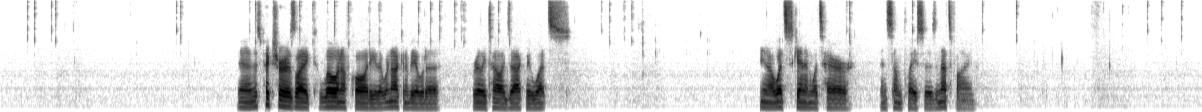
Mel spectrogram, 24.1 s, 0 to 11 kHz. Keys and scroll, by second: 6.7 x, 19.2 x, 21.3-22.6 typing.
